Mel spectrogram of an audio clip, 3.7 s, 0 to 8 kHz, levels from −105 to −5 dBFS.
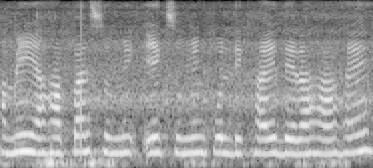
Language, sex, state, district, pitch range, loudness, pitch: Hindi, female, Uttar Pradesh, Lucknow, 265-285 Hz, -15 LUFS, 275 Hz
